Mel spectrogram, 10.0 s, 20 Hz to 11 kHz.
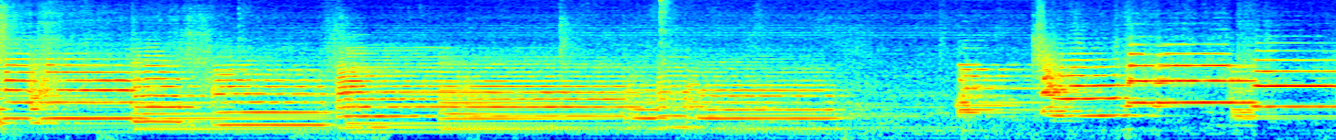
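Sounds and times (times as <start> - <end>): grand piano: 0.0 - 10.0
trumpet: 0.0 - 10.0.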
